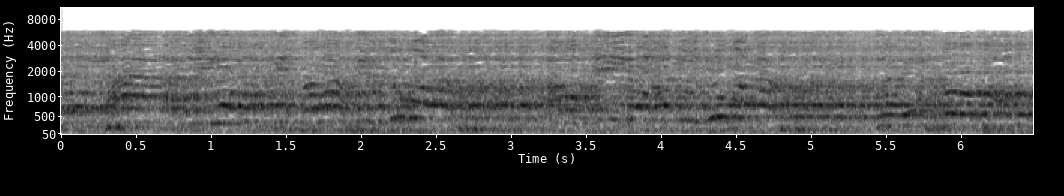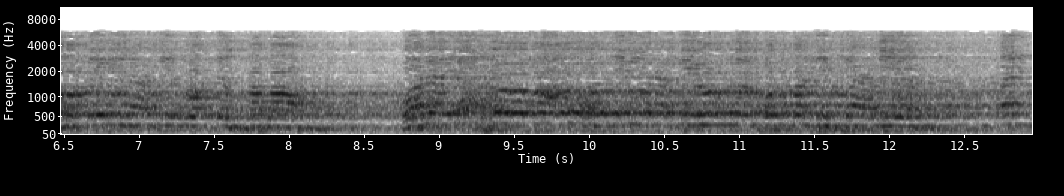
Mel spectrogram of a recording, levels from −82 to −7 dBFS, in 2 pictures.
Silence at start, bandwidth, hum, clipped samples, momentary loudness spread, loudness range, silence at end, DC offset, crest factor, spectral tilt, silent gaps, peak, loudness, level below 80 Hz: 0 s; 6.2 kHz; none; under 0.1%; 4 LU; 1 LU; 0 s; under 0.1%; 14 dB; -5.5 dB/octave; none; -4 dBFS; -18 LUFS; -46 dBFS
